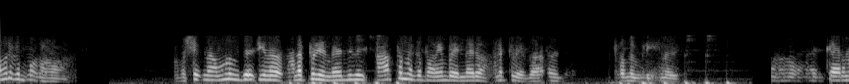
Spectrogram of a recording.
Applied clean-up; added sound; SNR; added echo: none; Tap; 12 dB; none.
